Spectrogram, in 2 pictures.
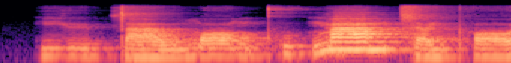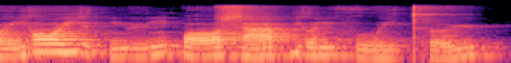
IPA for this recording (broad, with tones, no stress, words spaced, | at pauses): jyː˨p̚t̪aː˨w mɔː˨mkʷʰɪ˧k̚maː˥m t͡sɐ˨jpʰɔː˨˧jɔː˥j ɪ˨k̚myː˨˥ŋ pɔː˨˧saː˨˥p̚jɵ˧n fuː˨jt̪ʰɵ˨˥ɥ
